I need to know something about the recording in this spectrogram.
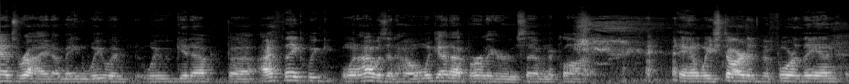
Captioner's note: laughter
